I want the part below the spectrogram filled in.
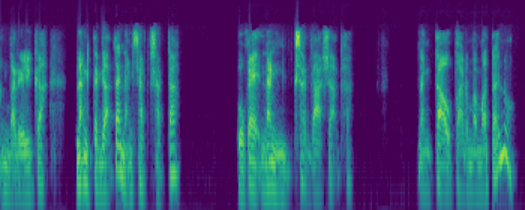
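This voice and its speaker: Guest pastor, male, lively sermon delivery with wide pitch swings, dull dry recording. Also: gravelly, slightly rough, dry recording. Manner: animated preaching, dropping low for scripture and rising high for stories.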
